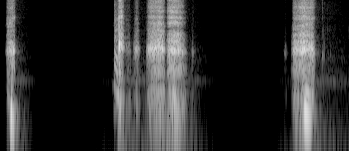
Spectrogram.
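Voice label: Vox Sad, Japanese; heroes; Shakmeh; kingsraid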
